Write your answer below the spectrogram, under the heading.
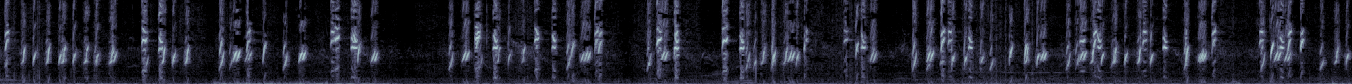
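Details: Female European goldfinch pouring out batbata chatter to rouse a silent male into song; twittering phrases of fast, high chips, separated by brief gaps, one quieter spell just before three seconds.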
